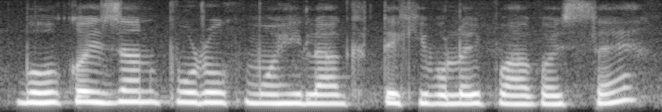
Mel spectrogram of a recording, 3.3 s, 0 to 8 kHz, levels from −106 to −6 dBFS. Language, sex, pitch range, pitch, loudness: Assamese, female, 240-270 Hz, 255 Hz, -13 LUFS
